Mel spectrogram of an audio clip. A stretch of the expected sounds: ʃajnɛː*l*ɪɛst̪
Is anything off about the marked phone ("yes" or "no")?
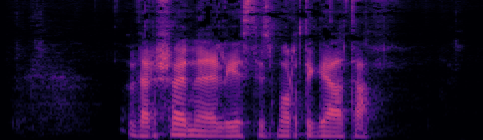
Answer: no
